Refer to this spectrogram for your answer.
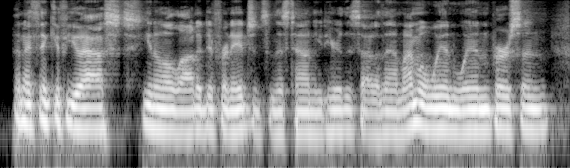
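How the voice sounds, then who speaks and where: A man's calm, dark, mellow voice at fairly low pitch, monotone and flat in intonation, very clean recording with a silent background. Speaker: real estate agent. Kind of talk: casual podcast interview.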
